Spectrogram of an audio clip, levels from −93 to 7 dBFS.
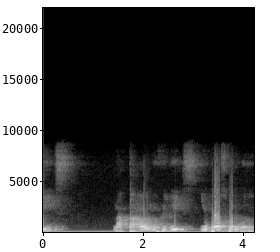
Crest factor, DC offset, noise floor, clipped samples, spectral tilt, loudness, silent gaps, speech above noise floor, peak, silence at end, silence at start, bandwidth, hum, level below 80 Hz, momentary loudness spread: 14 dB; under 0.1%; -34 dBFS; under 0.1%; -9 dB/octave; -13 LUFS; none; 21 dB; 0 dBFS; 0 s; 0 s; 8.2 kHz; 60 Hz at -30 dBFS; -34 dBFS; 16 LU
